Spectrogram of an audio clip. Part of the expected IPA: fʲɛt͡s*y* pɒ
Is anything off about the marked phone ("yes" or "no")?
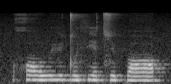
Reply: no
